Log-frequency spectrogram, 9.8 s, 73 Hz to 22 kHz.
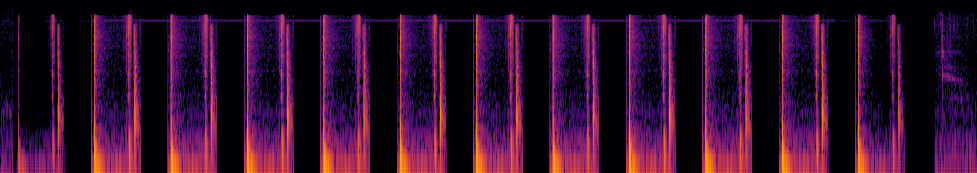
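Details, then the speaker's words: Simulated doubled second heart sound over the pulmonary artery with accentuation (louder) of its second part, about 79 beats a minute. "раздвоение второго тона на легочной артерии и акцент то есть усиление второй части второго тона"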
